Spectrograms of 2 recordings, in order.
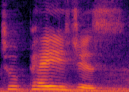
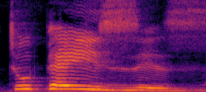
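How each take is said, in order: First: The word ends with a voiceless hissing s sound. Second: The word ends with a voiced buzzing z sound. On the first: The speaker calls it wrong. "It's not two pages" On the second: The speaker calls it right. "The voice D"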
